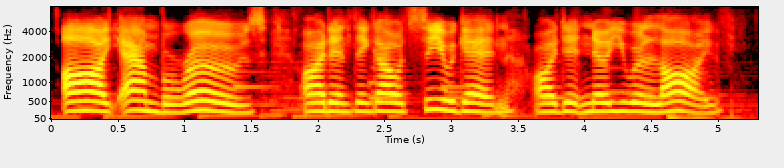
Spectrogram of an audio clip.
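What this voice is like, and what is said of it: Shifting Scottish, mid-Atlantic, Australian accent. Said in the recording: “with his accent, it sounded more like ... it sounds a bit Scottish at first, then it's mid-Atlantic, then it's New York, then it's just straight-up Australian”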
